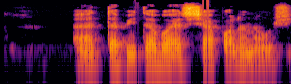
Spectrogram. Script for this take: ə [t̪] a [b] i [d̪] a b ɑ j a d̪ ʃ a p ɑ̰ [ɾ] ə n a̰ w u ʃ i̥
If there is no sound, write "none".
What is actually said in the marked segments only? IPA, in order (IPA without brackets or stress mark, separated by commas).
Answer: t̪, p, t̪, l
